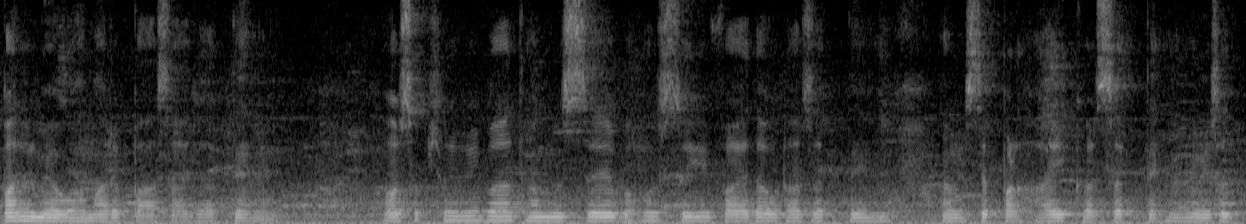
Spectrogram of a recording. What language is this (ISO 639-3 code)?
urd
